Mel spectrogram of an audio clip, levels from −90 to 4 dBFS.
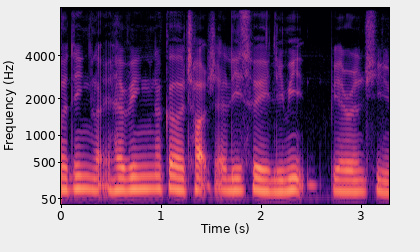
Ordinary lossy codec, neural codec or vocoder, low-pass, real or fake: none; none; none; real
